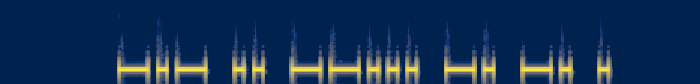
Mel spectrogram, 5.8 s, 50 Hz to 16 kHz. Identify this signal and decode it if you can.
Morse code, heard as a keyed tone, about 15 wpm, 700 Hz. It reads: KI7NNE
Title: USA Call Signs - 6 Characters - Repeated 2x - 15wpm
